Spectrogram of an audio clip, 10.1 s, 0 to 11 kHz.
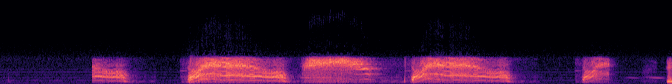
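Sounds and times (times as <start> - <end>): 
cat yowling an aggressive warning: 1.4 - 2.0, 2.8 - 7.8, 8.7 - 9.3.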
